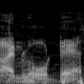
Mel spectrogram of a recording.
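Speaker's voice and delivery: low, deep stock overlord-style villain voice. Retelling an audition for the character Lord Death: Lord Zed-style villain voice. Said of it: "kind of a Lord Zed thing".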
